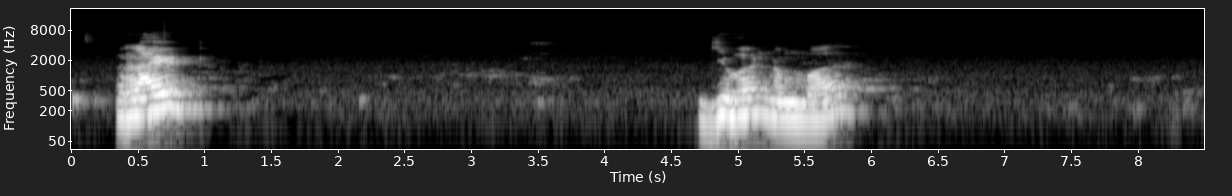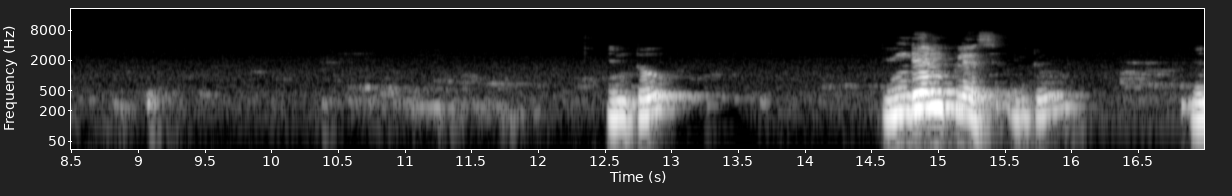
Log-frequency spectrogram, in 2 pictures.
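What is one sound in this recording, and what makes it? A middle-aged man speaks calmly in short phrases with long pauses.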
